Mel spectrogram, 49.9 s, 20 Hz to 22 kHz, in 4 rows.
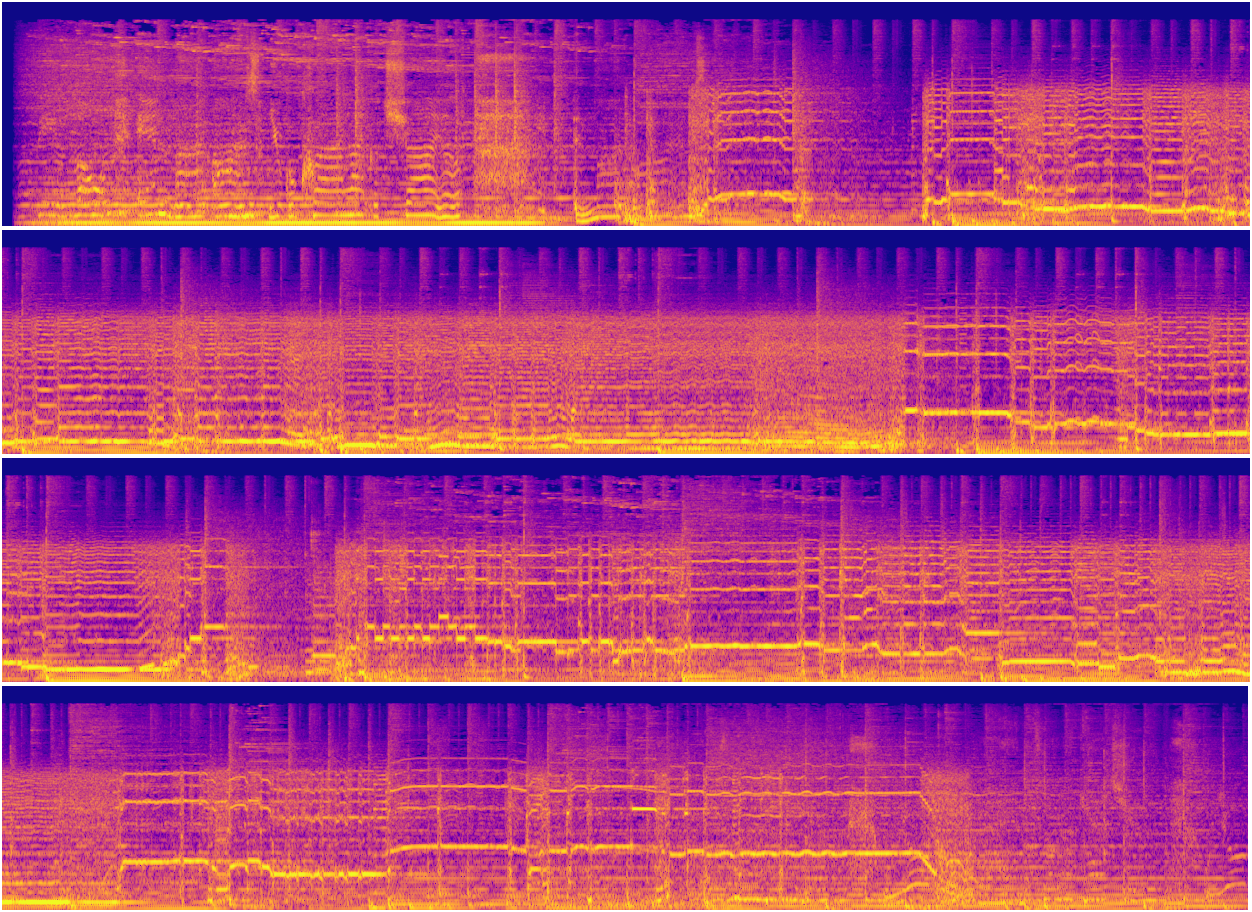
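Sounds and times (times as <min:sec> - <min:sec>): overdriven electric guitar solo: 0:00.1 - 0:49.9
rock backing track: 0:00.1 - 0:49.9.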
